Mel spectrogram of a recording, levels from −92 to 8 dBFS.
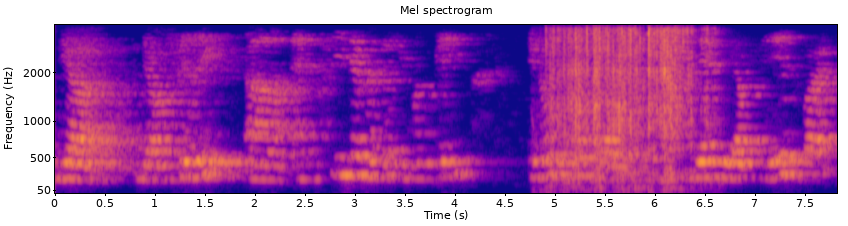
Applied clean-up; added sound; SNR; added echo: classical method WPE with log-MMSE.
